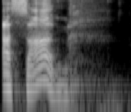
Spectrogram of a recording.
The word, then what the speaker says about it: Hasan: Assan. H is silent now.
